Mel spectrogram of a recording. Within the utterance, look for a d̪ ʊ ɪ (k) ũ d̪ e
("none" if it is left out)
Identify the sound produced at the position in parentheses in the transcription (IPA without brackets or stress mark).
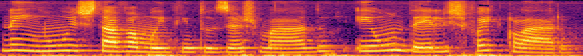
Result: none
